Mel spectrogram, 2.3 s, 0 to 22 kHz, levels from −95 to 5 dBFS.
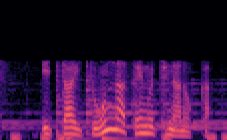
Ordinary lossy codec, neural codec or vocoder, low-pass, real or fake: none; none; 3.6 kHz; real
